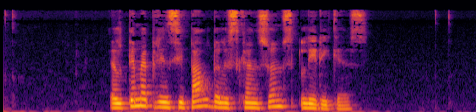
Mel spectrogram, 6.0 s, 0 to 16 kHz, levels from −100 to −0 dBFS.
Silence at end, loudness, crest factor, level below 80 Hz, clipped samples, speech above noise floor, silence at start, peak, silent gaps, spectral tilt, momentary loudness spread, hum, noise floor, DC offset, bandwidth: 1.4 s; -21 LUFS; 18 dB; -64 dBFS; under 0.1%; 48 dB; 0.05 s; -6 dBFS; none; -4.5 dB/octave; 10 LU; none; -70 dBFS; under 0.1%; 11.5 kHz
